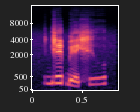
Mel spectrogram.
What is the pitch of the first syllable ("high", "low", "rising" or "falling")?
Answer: high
